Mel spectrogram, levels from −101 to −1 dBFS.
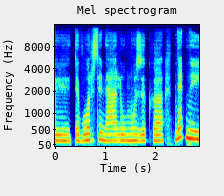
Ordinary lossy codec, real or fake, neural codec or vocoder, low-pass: AAC, 96 kbps; fake; codec, 44.1 kHz, 2.6 kbps, DAC; 14.4 kHz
